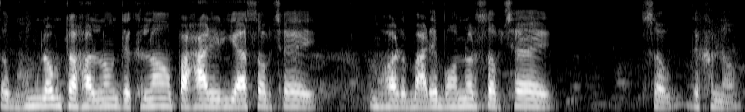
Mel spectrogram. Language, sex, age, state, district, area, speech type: Maithili, female, 45-60, Bihar, Muzaffarpur, rural, spontaneous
